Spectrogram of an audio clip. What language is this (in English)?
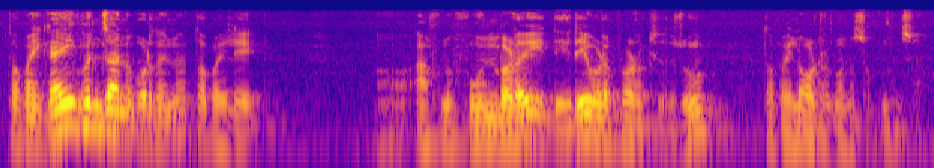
Nepali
